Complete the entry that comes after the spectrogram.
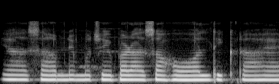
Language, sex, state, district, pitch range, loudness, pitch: Hindi, female, Maharashtra, Washim, 210-215 Hz, -11 LUFS, 215 Hz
